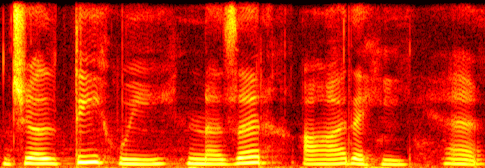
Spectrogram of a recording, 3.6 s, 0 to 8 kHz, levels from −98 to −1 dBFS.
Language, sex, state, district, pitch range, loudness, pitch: Hindi, female, Chandigarh, Chandigarh, 210-240 Hz, -15 LUFS, 225 Hz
